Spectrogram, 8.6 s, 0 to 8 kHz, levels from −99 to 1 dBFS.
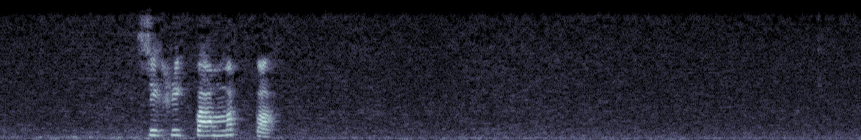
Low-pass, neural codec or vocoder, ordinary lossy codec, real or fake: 7.2 kHz; vocoder, 24 kHz, 100 mel bands, Vocos; Opus, 64 kbps; fake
